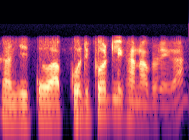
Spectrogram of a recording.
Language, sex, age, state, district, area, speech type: Hindi, male, 18-30, Bihar, Muzaffarpur, rural, conversation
